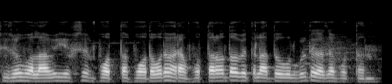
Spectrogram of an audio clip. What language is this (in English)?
Chakma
